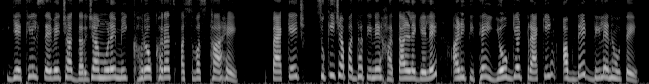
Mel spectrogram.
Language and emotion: Marathi, angry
